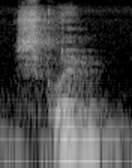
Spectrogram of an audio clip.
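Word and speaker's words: Sequim: Departure Kingston, Port Gamble, Hood Canal, Discovery Bay to Old Fort Thompson, Protection Island, Squallow, Squim Rhymes with Swim.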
